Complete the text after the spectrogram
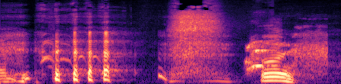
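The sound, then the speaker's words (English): A small dog named Chester yaps in a quick run of four sharp barks, followed by a breathy huff and one more drawn-out, whiny bark. “have to deal with a barking little dog every now and then.”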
